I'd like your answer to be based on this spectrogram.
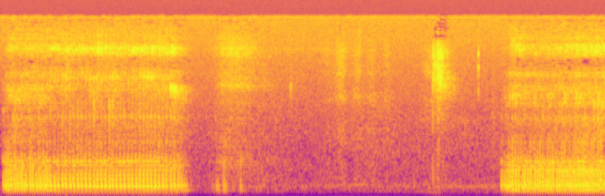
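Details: Loud, buzzing, fluttering snores on inspiration separated by quiet pauses from a sleeping bulldog, tired after an afternoon picnicking with other dogs.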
